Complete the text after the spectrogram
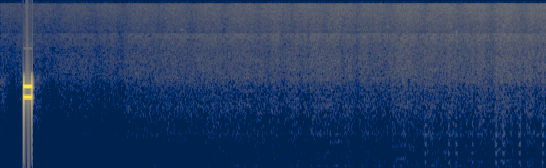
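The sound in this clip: A single short, sharp electronic beep as a telephone call is cut off, followed by near silence with only faint rustling.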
